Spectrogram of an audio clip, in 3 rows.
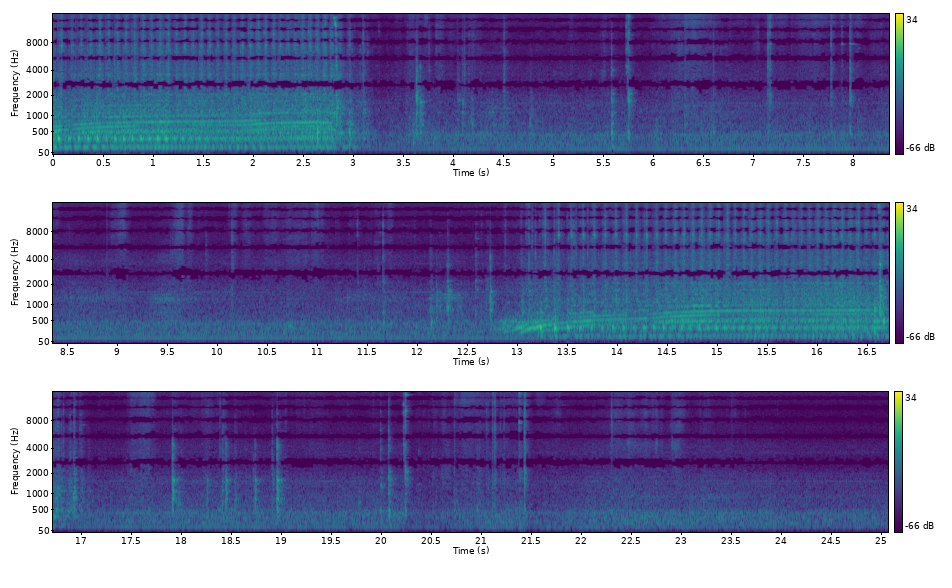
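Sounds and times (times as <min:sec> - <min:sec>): sewing machine stitching: 0:00.0 - 0:03.2, 0:12.8 - 0:17.0.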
